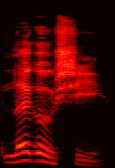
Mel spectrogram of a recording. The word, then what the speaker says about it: Legoshi: Legoshi. Legoshi. – Yeah. – Legoshi. – I just said it wrong. My bad. – Yeah, you gotta have that right accent on it.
